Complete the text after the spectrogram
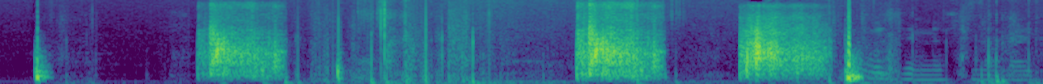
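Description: Blocks of stone break with gritty crunches.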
